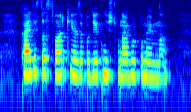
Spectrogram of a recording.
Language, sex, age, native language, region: Slovenian, female, 18-29, Slovenian, Drava region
